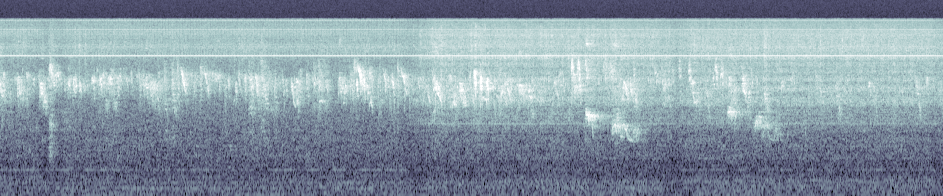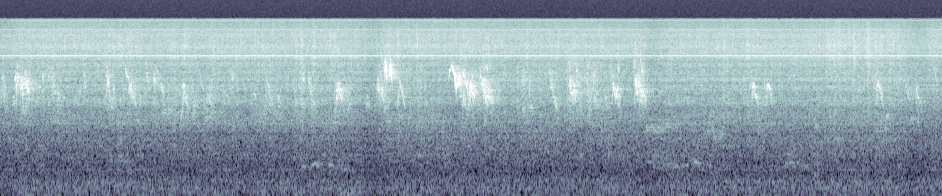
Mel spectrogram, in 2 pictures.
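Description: Faint chirping and twittering of small birds, many short high calls scattered throughout, with a few falling calls about ten seconds in.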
